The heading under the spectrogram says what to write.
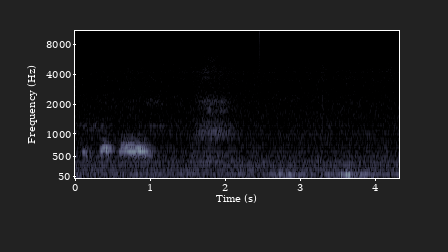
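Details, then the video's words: Ducks producing an odd sound: a brief, soft, low trill rolling into a longer warble in the first second, followed by a faint murmur and near silence. "Ducks making a weird sound again!!!"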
